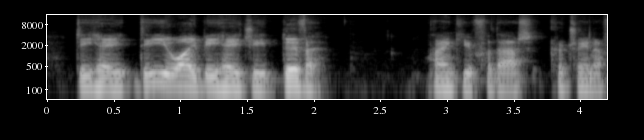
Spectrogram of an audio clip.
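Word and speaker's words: duibhe: Dive. D-U-I-B-H-E. Dive. Thank you for that, Katrina, for the pronunciation assistance.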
